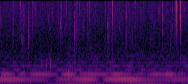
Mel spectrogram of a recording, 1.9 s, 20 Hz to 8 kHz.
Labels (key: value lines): label: biophony, midshipman
recorder: SoundTrap 500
